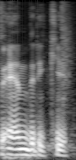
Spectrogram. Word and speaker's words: Endrick: you guys went with my uh Brazilian Portuguese pronunciation of andri everyone's going to end up calling him andri obviously andri but and but you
